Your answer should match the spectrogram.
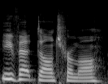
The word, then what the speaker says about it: Yvette d'Entremont: What's the correct pronunciation of your name? Yvette D'Entremont.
